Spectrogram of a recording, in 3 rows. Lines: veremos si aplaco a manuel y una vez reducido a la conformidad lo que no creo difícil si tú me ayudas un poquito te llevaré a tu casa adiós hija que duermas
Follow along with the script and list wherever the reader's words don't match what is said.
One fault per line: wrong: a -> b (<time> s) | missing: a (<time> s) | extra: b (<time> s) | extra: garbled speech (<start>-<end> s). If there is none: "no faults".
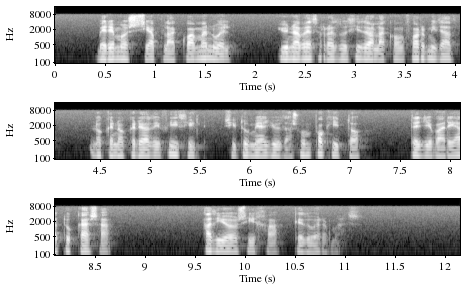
no faults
